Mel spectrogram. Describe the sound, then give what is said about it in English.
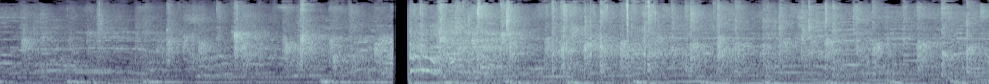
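A crowd claps steadily and loudly for several seconds, with scattered voices and cheering mixed into the dense applause, broken by a brief dropout partway through. “clap a little more for Josh Krebs”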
